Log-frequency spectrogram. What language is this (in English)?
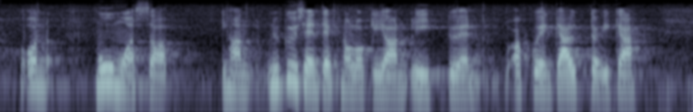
Finnish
